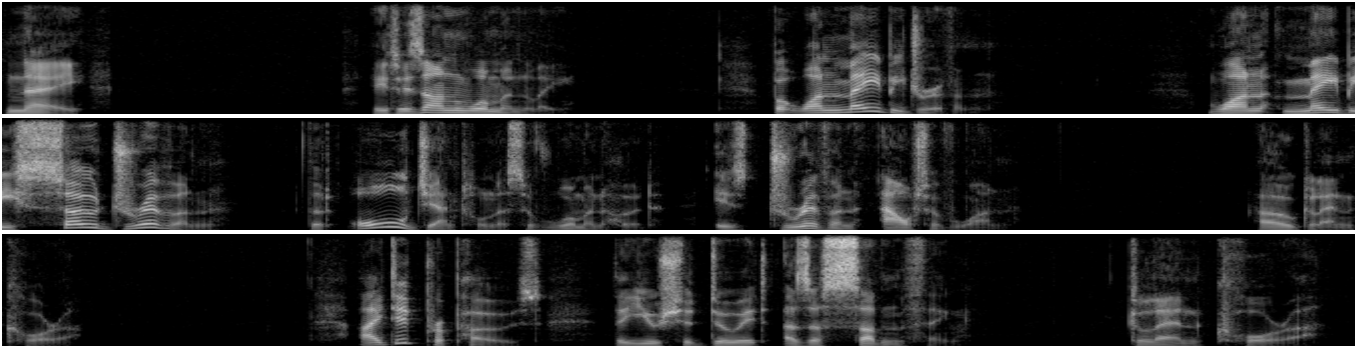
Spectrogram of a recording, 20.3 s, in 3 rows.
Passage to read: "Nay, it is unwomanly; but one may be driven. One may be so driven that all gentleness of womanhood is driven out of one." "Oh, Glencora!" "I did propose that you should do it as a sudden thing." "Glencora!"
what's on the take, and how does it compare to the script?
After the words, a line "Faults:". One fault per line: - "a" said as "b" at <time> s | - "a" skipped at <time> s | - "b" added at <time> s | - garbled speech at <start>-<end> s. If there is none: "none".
"Nay, it is unwomanly; but one may be driven. One may be so driven that all gentleness of womanhood is driven out of one." "Oh, Glencora!" "I did propose that you should do it as a sudden thing." "Glencora!"
Faults:
none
